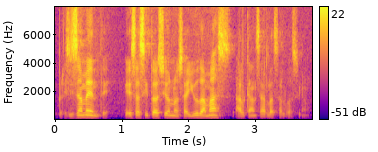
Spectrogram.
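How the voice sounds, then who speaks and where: A male pastor preaching a sermon, building to fervent peaks and dropping to a hush for the altar call and prayer. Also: medium pitch, animated, moderate pace, gravelly, soft background music.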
